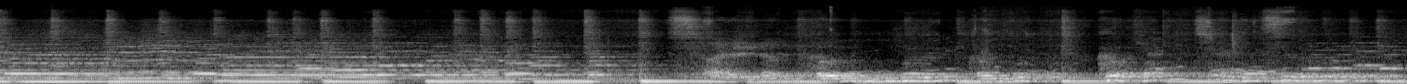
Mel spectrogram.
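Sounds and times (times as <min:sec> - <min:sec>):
bass line: 0:00.0 - 0:14.0
person singing: 0:06.8 - 0:14.0.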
